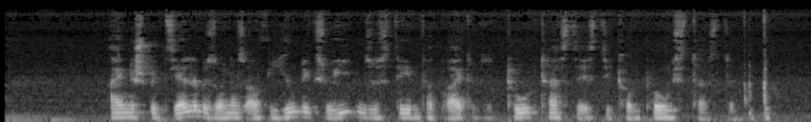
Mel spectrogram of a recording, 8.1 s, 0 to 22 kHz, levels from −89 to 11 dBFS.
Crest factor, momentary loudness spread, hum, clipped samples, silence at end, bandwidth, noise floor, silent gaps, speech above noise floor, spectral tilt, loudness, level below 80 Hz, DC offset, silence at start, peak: 18 dB; 12 LU; none; under 0.1%; 0.4 s; 16.5 kHz; -46 dBFS; none; 24 dB; -6.5 dB/octave; -22 LUFS; -46 dBFS; under 0.1%; 0.05 s; -4 dBFS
